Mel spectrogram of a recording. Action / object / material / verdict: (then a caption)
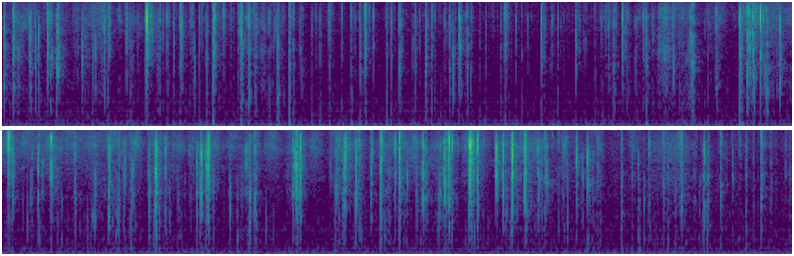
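tap / foil-paper sanitizing wipe sachet / foil paper / none. A small sealed foil-paper sanitizing wipe sachet is tapped and crinkled by fingertips. The result is a steady stream of dense, bright, crackly crinkles and quick taps over a faint low hum.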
